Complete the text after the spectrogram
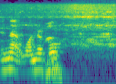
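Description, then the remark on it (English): A brief spoken question gives way to a steady, hissy scraping and grinding of tile being put down in a newly bought home, moderately loud and continuous for the rest of the moment. “this is actually probably one of the few forums where it's acceptable to have construction related noise in the background”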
